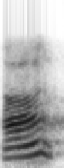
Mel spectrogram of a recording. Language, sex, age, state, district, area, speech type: Sindhi, male, 45-60, Gujarat, Surat, urban, conversation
